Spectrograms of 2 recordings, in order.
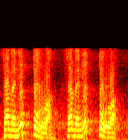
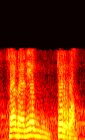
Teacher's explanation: إذا جاءت الضاد والطاء يجب أن يظهر استطالة الضاد ولا تؤكل الضاد · Shown in: second take · لأنهم بعض، لأن بعض الطلاب يقرأوها ثمن اضطر ثمن اضطر.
